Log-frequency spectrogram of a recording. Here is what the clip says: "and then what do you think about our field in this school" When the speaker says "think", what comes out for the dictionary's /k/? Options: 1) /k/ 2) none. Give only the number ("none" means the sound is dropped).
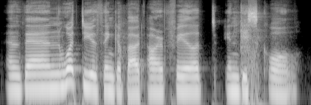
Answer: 1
